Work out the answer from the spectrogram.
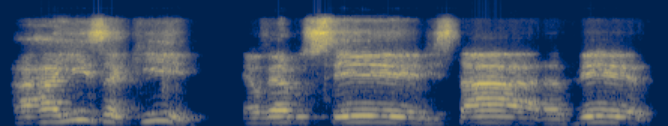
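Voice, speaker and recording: A man's voice: high-pitched, slow pace. A man with a Brazilian Portuguese accent teaching a Sanskrit class, explaining step by step and often checking in with the listeners. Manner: patient, explains step by step with frequent "né?". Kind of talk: explanatory lecture. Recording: roomy, distant mic.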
